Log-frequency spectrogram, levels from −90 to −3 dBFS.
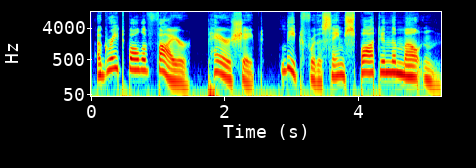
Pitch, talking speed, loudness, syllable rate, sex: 185 Hz, 170 wpm, -16 LUFS, 3.9 syllables/s, male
